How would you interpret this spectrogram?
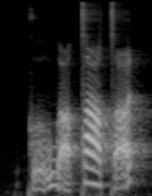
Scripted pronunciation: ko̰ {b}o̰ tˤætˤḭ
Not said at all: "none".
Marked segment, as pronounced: w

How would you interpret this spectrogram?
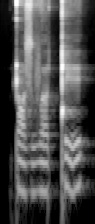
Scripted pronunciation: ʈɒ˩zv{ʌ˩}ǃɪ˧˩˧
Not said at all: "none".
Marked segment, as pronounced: ʌ˩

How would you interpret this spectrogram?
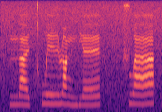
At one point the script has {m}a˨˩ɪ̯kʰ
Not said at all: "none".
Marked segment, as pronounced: n̪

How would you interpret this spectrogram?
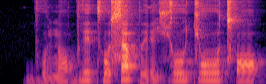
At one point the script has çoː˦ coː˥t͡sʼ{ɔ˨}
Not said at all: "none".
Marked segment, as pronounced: ɔ˦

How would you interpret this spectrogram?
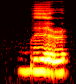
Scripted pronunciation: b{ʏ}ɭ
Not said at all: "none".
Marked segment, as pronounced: ʏ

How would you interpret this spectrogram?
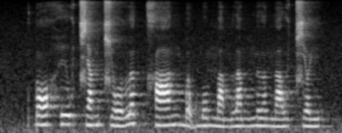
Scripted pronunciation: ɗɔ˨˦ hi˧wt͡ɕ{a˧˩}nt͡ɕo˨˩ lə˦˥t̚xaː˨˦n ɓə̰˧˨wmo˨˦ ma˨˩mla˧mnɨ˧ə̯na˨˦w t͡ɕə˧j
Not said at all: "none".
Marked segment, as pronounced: a˨˦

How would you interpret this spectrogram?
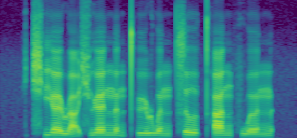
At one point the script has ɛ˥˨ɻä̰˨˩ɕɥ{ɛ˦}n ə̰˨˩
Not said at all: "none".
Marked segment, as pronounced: ɛ˦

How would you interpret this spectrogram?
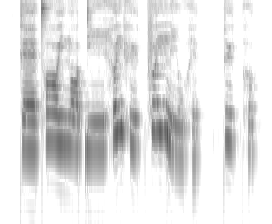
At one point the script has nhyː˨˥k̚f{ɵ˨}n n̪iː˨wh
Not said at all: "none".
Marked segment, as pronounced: ɵ˥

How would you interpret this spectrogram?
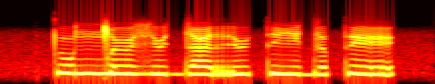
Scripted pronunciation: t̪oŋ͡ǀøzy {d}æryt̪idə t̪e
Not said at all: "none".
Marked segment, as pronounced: d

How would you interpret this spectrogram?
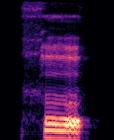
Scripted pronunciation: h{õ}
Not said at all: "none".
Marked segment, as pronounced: õ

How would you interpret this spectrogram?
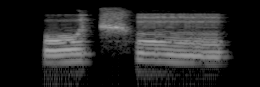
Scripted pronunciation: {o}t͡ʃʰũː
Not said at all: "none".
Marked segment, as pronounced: o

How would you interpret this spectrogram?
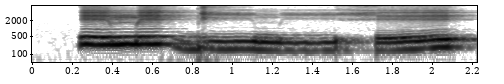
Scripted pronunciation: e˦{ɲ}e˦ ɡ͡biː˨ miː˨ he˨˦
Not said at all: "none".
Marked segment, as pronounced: m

